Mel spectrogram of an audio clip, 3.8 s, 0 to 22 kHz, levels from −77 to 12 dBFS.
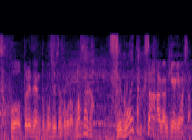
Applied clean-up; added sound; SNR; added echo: none; none; none; none.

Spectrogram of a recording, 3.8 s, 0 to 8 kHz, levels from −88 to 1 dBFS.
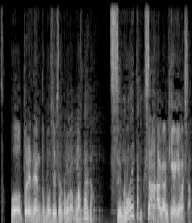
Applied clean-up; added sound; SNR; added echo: neural mask model RNNoise.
